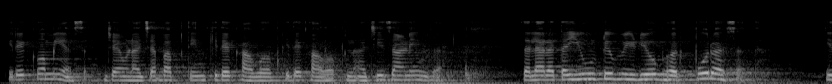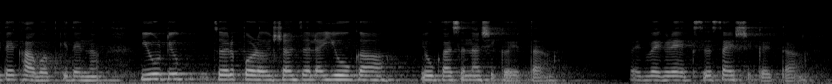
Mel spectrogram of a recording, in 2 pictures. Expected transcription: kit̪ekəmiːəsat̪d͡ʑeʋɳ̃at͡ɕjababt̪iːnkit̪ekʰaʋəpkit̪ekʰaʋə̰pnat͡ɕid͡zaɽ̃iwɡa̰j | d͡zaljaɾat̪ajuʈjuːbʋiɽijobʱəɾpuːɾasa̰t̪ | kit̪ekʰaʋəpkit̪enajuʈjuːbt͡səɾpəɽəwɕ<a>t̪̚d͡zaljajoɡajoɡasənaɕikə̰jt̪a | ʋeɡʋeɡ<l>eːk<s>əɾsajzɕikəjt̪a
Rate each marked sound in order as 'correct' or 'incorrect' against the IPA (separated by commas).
correct, incorrect, correct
